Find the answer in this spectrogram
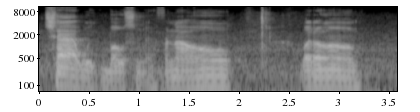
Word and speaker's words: Boseman: his last name because i look at it being said like bossman but some people say boseman so i think the correct way is boseman so i'm gonna say chadwick boseman for now on but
